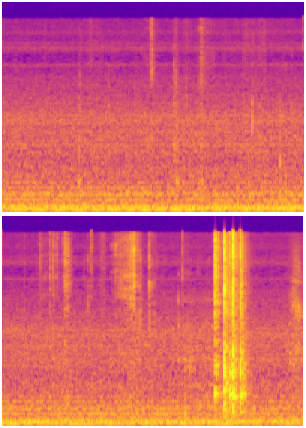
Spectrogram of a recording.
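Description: Steel craft scissors trimming jute rope: faint snips, then a brief, loud burst of scissor noise about five seconds in, over a low steady hum.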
